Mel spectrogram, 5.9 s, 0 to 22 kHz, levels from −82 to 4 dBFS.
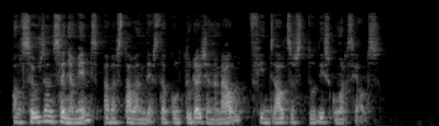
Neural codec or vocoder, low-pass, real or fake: none; 14.4 kHz; real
